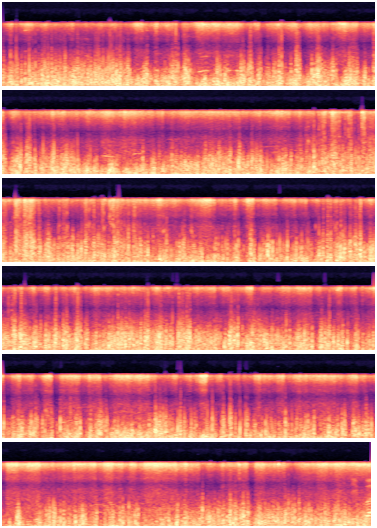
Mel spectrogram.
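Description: Strong storm wind buffeting the microphone: a loud, steady low rumble that flutters rapidly with the gusts.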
